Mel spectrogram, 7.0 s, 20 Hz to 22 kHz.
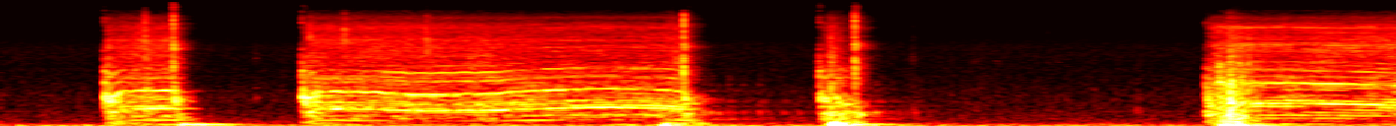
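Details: Honda Civic EJ9 hatch, passenger power window after adjusting, cleaning the rails and greasing the runner: four smooth motor runs of one to two seconds with a steady hum, no grinding or binding; window works normally.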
